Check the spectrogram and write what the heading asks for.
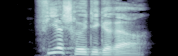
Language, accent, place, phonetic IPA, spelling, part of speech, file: German, Germany, Berlin, [ˈfiːɐ̯ˌʃʁøːtɪɡəʁɐ], vierschrötigerer, adjective, De-vierschrötigerer.ogg
- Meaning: inflection of vierschrötig: 1. strong/mixed nominative masculine singular comparative degree 2. strong genitive/dative feminine singular comparative degree 3. strong genitive plural comparative degree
